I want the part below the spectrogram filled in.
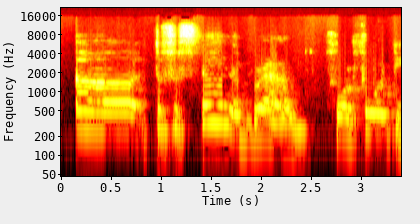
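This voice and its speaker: A woman at a very slow pace, pitch swinging very widely, with noticeable background noise. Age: 70s. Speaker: business executive. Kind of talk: interview.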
